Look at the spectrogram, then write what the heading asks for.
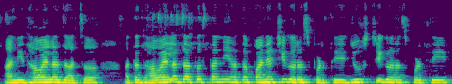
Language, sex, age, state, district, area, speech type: Marathi, female, 30-45, Maharashtra, Thane, urban, spontaneous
